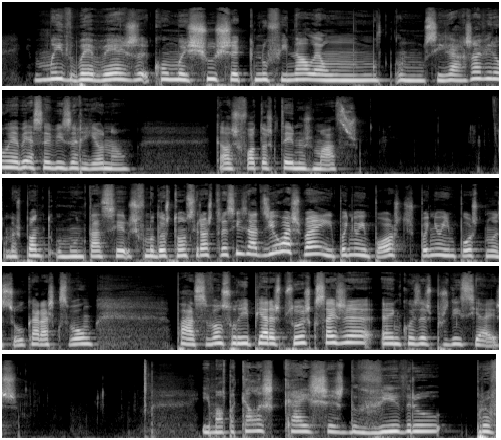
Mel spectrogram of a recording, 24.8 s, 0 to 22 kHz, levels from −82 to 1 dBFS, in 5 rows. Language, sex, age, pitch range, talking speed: Portuguese, female, 20-39, 225-290 Hz, 170 wpm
